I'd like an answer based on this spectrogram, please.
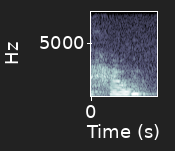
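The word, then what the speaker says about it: Chełm: I think it's a place called Helm, but it's not spelled like that, obviously.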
